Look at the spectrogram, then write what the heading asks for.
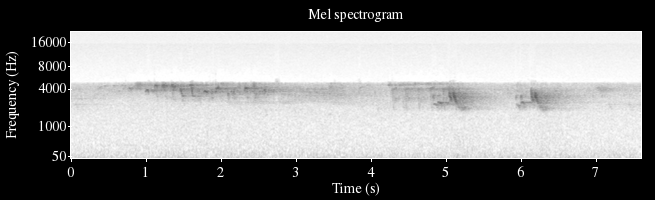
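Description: Faint forest songbirds singing, with two louder short descending bird phrases about five and six seconds in, over a low steady hiss from a trail camera's microphone.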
